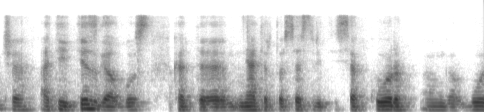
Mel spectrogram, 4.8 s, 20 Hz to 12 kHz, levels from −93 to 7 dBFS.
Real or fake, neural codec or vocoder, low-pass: real; none; 7.2 kHz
